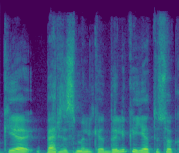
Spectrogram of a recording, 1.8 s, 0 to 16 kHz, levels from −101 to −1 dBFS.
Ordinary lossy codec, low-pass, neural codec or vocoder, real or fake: AAC, 96 kbps; 14.4 kHz; none; real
